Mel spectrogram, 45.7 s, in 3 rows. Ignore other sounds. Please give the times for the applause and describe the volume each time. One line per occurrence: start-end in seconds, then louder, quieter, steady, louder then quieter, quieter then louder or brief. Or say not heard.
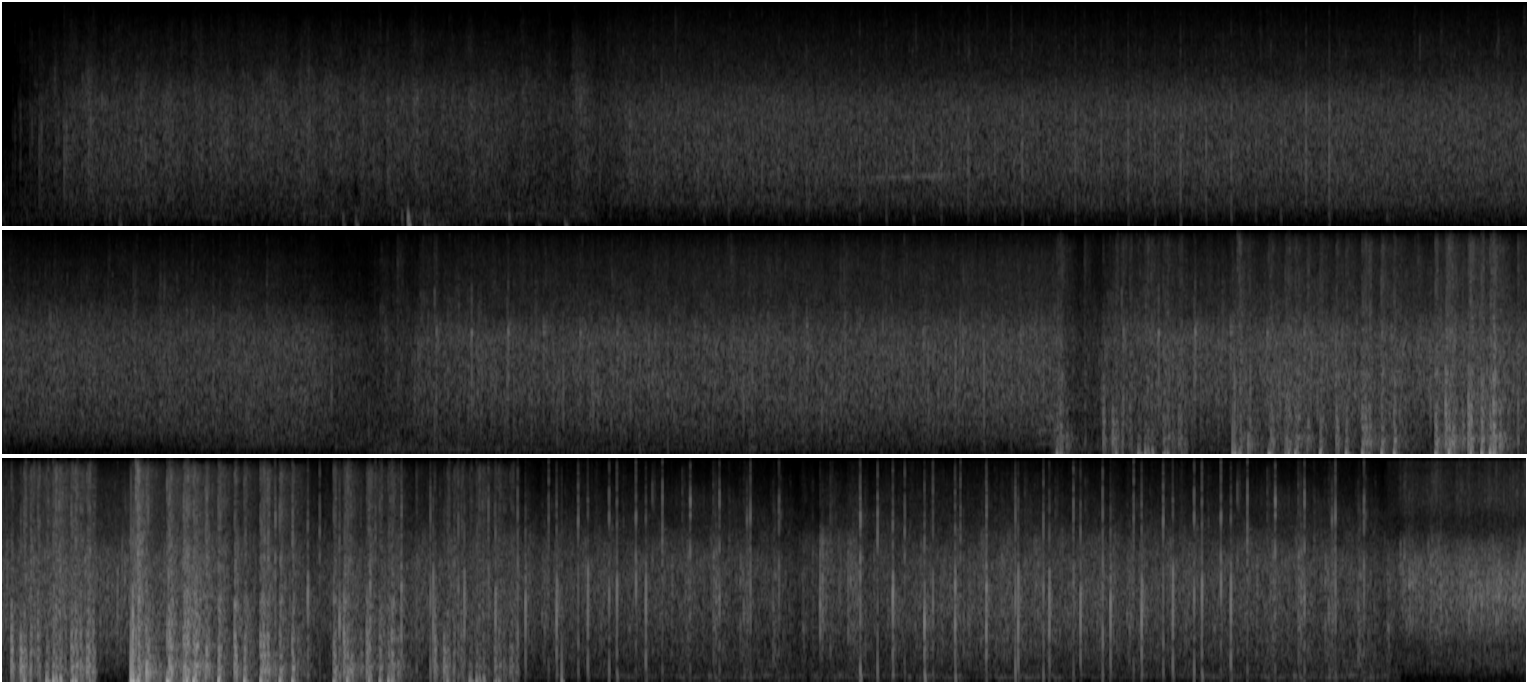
0.0-45.7 louder.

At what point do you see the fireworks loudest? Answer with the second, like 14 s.
32 s.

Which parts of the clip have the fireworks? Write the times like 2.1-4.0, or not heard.
25.8-36.1.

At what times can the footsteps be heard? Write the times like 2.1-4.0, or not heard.
not heard.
